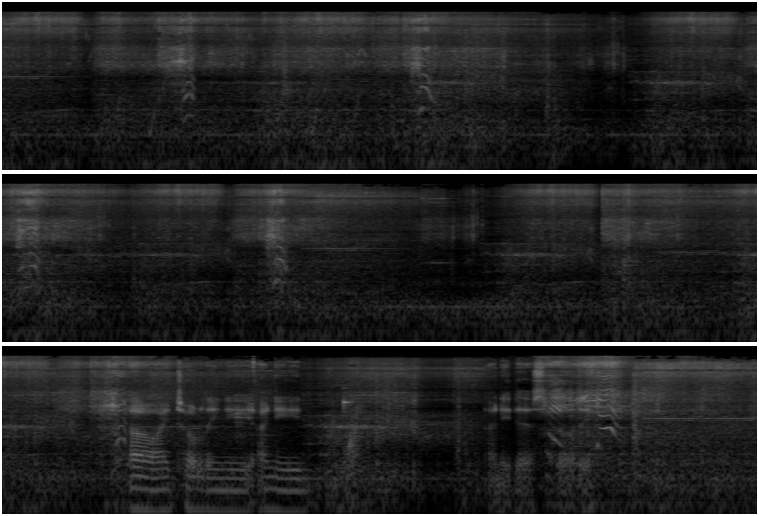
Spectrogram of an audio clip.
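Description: Game sound effects of bow shots and fiery bursts play.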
